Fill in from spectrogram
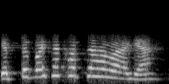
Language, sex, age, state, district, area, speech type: Odia, female, 45-60, Odisha, Sundergarh, rural, conversation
